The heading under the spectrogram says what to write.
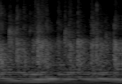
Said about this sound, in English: Oh, you can clap. I didn't like the short one.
